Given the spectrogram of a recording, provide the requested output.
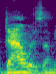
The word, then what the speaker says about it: Daoism: to talk about Shintoism Daoism you pronounce that t as a d and Confucianism starting with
